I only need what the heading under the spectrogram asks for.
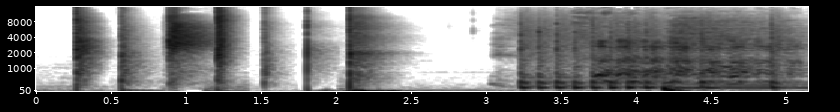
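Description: About seven sharp hand claps ring out at an uneven pace, followed by a dense, rhythmic burst of tonal sound with quick pulses that carries on to the end.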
